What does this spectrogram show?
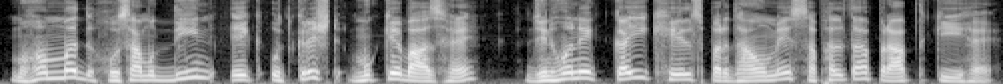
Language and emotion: Hindi, neutral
